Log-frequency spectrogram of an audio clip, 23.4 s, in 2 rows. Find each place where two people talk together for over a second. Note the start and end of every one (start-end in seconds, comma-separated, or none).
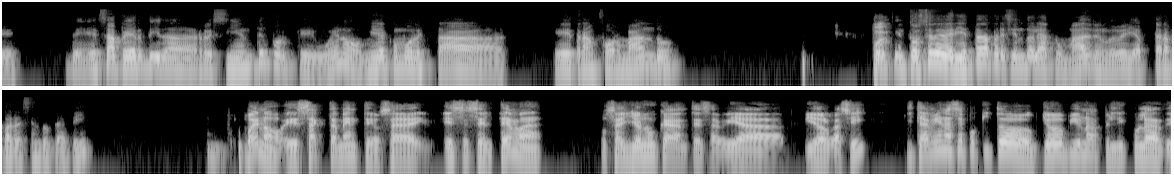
none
